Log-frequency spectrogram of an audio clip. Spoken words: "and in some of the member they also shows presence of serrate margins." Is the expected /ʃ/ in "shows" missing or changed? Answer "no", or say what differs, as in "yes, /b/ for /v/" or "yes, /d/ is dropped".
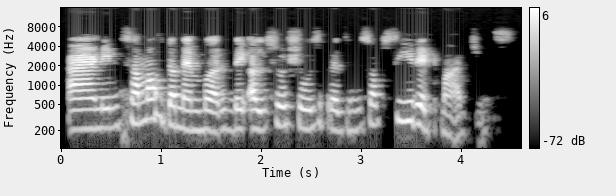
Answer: no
